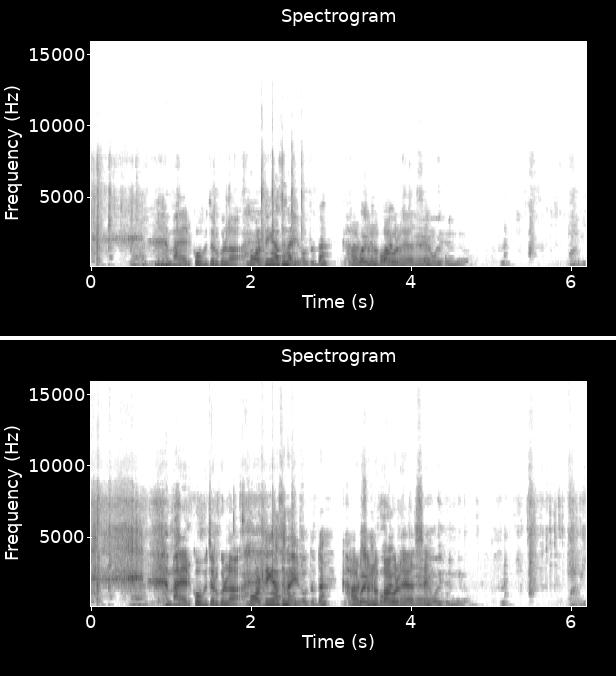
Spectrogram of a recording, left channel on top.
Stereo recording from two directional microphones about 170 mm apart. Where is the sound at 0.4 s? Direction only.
15° left (ahead or behind).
